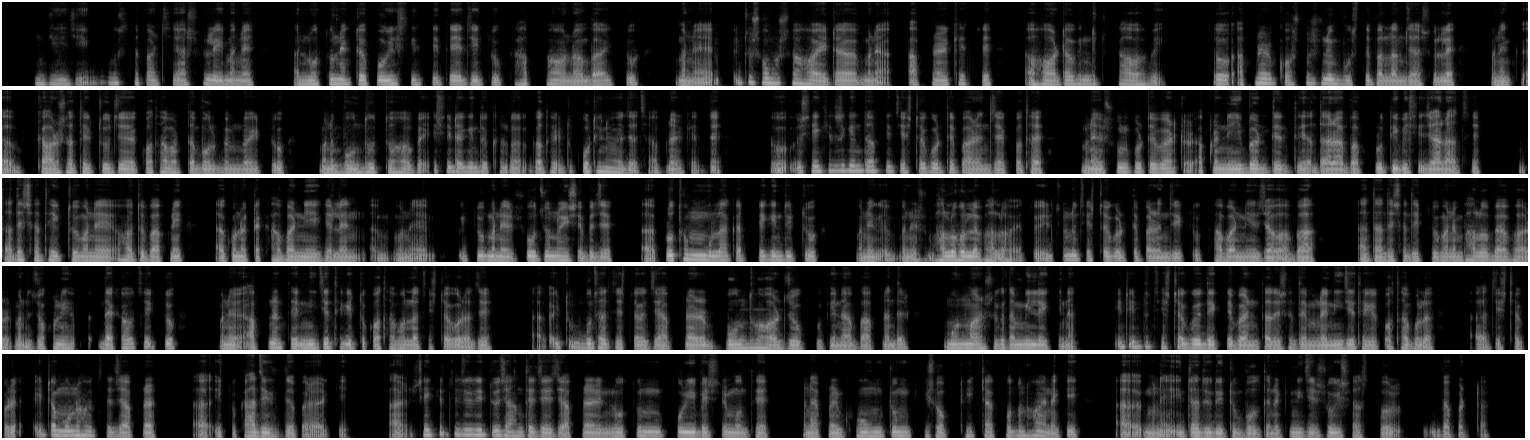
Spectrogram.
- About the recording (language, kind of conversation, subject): Bengali, advice, পরিবর্তনের সঙ্গে দ্রুত মানিয়ে নিতে আমি কীভাবে মানসিকভাবে স্থির থাকতে পারি?
- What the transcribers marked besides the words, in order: tapping; unintelligible speech; other background noise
